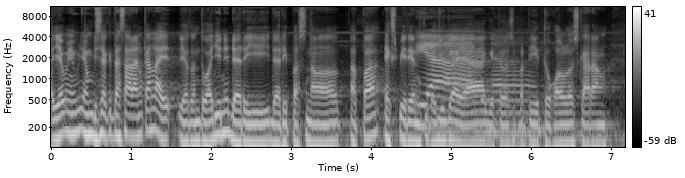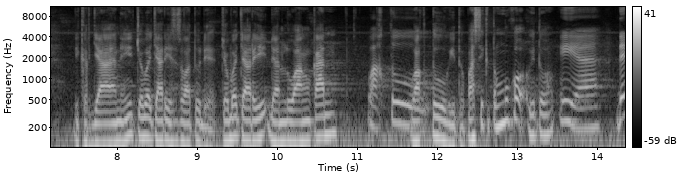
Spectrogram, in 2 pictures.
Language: Indonesian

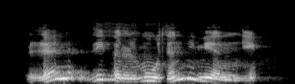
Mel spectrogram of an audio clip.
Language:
Kabyle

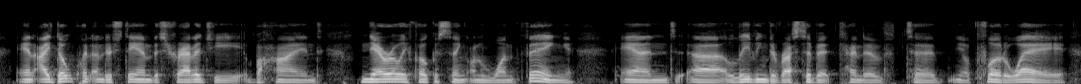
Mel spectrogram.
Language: English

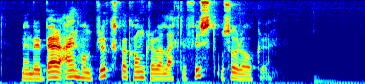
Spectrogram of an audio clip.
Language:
Faroese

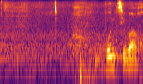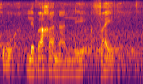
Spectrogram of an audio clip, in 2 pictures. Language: Tswana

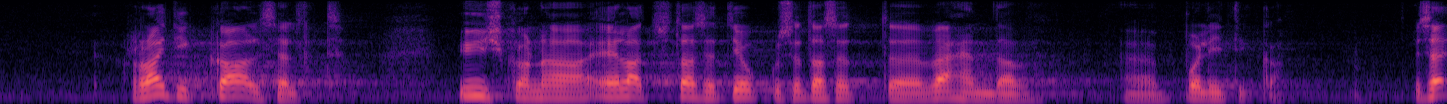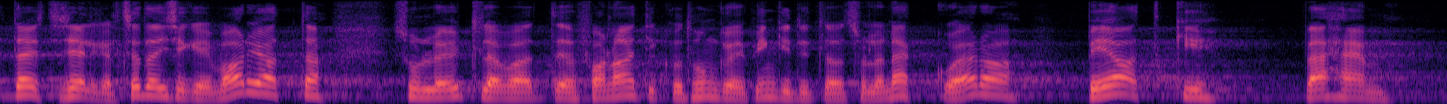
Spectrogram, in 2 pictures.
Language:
Estonian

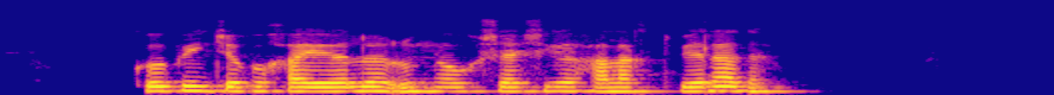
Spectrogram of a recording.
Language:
Uzbek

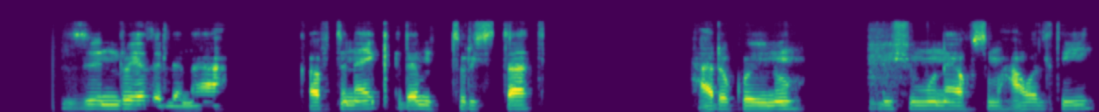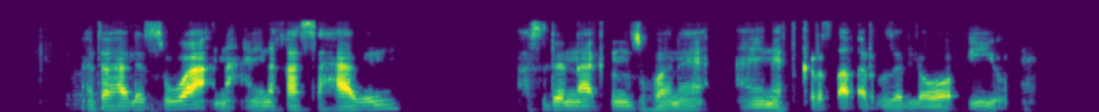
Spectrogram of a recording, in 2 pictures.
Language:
Tigrinya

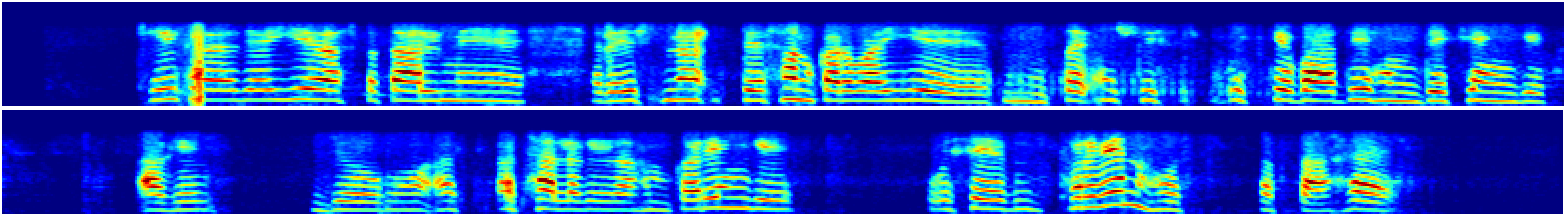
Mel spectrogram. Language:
Hindi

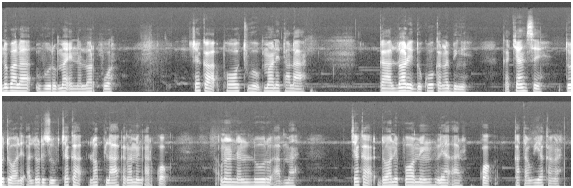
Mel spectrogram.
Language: Southern Dagaare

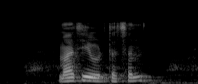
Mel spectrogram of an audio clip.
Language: Nepali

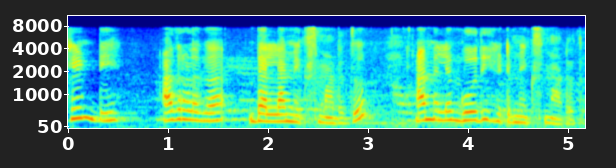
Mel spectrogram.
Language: Kannada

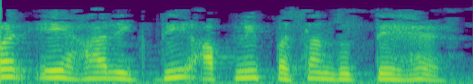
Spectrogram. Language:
Punjabi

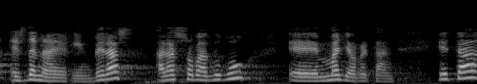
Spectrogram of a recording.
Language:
Basque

